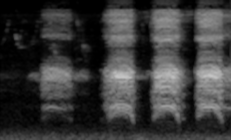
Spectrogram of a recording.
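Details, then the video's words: House crow calling: a quieter harsh caw followed by three loud, hoarse caws spaced about half a second apart, each broad and grating, with a faint low background hum. "House Crow Call"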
